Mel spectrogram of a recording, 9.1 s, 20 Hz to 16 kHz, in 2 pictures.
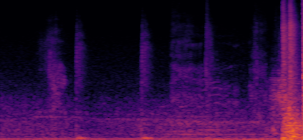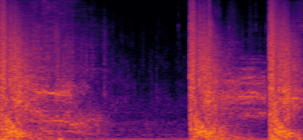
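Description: Cannon fire in the video game 7 Days to Die: a few loud, heavy booming blasts burst out at irregular intervals over a quieter, rumbling background.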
